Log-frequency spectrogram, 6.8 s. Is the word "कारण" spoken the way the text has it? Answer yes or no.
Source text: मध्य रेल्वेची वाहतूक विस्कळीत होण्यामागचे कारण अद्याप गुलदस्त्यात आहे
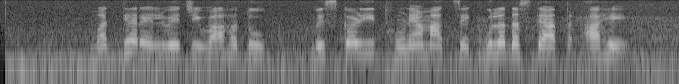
no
